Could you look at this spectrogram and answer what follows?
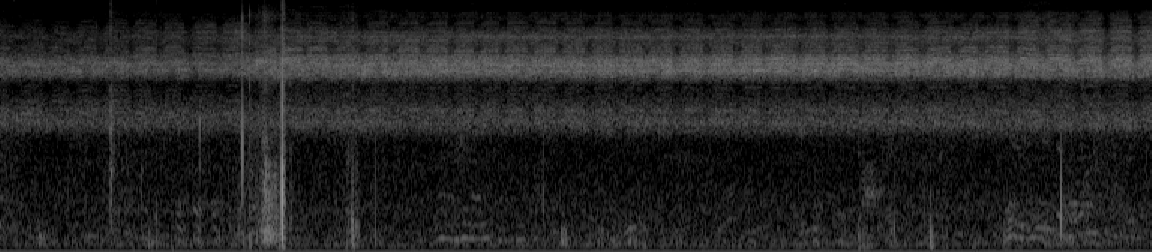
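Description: A steady, high-pitched chorus of insects, unbroken throughout. A sharp click stands out near the three-second mark, the loudest moment.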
